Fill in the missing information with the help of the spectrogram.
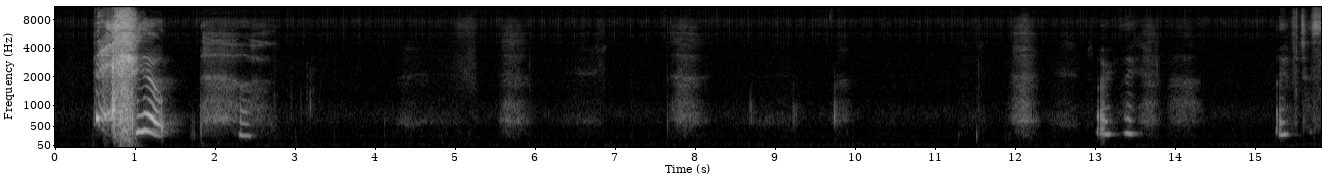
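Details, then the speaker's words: A loud, explosive sneeze, then quieter breaths and sniffles, from a person whose hay fever has been severe for several days, with an intensely tingling nose; repeated sneezing. "thank you i have i have to sneeze thank you i have to sneeze oh oh my nose really tingles today oh this is so loud"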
